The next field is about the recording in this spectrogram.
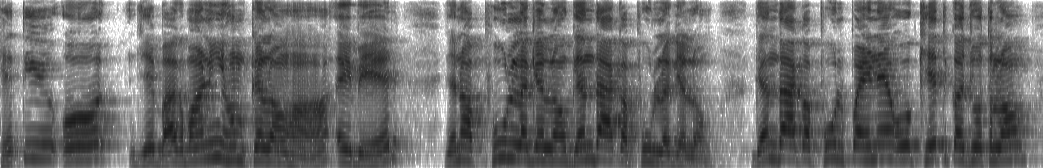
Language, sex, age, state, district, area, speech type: Maithili, male, 60+, Bihar, Darbhanga, rural, spontaneous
